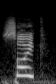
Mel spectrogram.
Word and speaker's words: Soik: and Tom Baker and Jim Soik, or properly pronounced psych.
